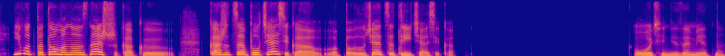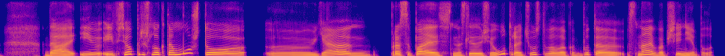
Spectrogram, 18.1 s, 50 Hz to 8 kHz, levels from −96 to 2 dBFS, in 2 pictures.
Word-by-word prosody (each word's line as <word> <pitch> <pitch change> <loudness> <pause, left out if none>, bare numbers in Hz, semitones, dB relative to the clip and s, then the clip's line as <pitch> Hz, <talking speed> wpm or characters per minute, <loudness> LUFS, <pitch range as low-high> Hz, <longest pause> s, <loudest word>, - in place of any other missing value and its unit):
И 365 - +5
вот 395 -3 0
потом 310 +3 +4
оно, 285 -1 +1
знаешь, 310 -3 0
как, 165 -3 -6
э, 155 -2 -4 0.5
кажется, 260 0 +3
полчасика, 225 - +1
а 165 - -10 0.2
а, - - -7
получается 210 +6 0
3 190 -4 -1
часика. - - -9 2.2
Очень 180 -2 0
незаметно. 170 0 -5 0.5
Да, 190 -3 +2
и 240 +8 -1 0.2
и - - +1
всё 310 +9 +1
пришло 300 -2 0
к - - -15
тому, 305 - +3
что, 250 - +3 0.2
э, 190 -2 -3
я, 225 +7 +2
н 200 -3 -4 0.2
просыпаясь 215 -4 +2
на 195 -1 -1
следующее 195 -1 +1
утро, 225 - +1
чувствовала, 215 -3 -2
как 190 +2 -10
будто 205 -6 0
сна 250 +5 +1
и - - 0
вообще 185 +4 -3
не 185 -8 0
было. - - -13
205 Hz, 130 wpm, -23 LUFS, 180-265 Hz, 2.2 s, И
